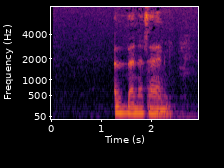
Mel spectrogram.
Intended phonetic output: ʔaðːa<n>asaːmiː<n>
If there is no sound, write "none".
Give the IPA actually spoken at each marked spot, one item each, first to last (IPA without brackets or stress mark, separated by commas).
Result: n, none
